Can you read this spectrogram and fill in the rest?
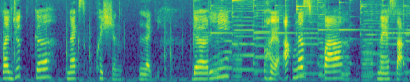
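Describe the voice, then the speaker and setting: A woman's voice: on the high side, very slow, pauses often. A 21-year-old woman from Indonesia chatting casually in a Q&A vlog, mixing English phrases into her talk. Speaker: vlogger. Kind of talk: casual Q&A chat while snacking. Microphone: home microphone. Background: music.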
